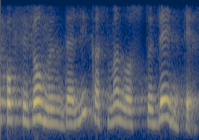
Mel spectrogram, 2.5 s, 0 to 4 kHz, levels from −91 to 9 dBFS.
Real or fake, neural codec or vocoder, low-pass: fake; codec, 24 kHz, 0.5 kbps, DualCodec; 3.6 kHz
